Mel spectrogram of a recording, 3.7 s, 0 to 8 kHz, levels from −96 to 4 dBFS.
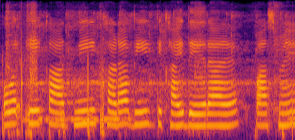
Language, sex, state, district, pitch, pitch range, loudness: Hindi, female, Chandigarh, Chandigarh, 235 Hz, 215-245 Hz, -16 LUFS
